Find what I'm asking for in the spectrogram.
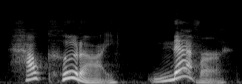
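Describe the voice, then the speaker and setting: A man's voice: medium pitch, wildly swooping pitch, very slow, fairly bright tone, husky, highs cut off, voice pushed up, full character voice. A man voicing an earnest, brave and friendly schoolboy in a storybook, exclaiming with feeling. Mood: puzzled, indignant. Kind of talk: storybook read-aloud.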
